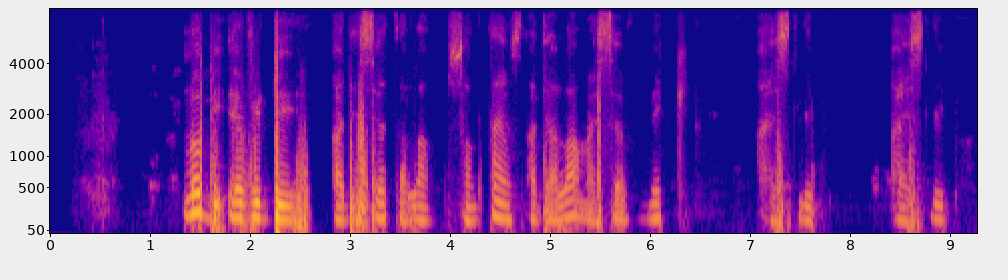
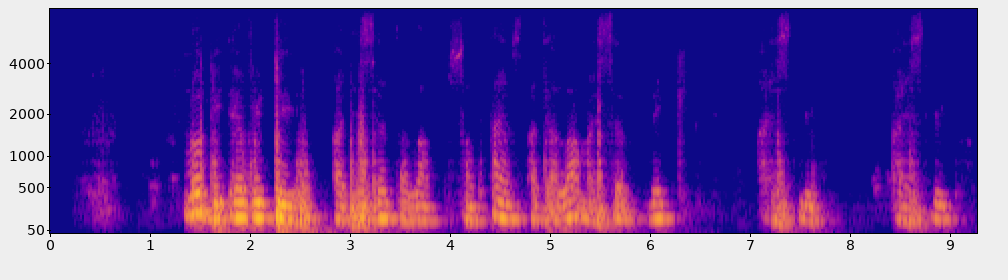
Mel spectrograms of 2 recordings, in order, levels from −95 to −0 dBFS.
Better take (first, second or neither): first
